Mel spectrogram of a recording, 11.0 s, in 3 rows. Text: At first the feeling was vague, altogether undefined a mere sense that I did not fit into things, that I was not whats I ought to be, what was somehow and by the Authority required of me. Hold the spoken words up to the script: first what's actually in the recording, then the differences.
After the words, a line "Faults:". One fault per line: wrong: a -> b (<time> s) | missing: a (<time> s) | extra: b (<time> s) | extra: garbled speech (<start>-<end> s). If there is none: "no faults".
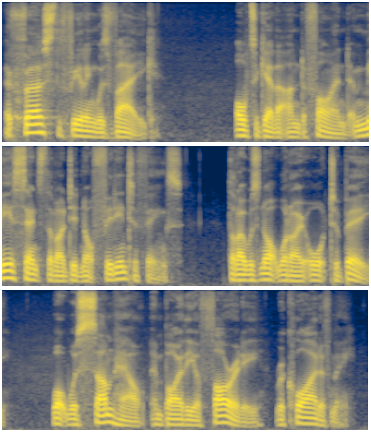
At first the feeling was vague, altogether undefined a mere sense that I did not fit into things, that I was not what I ought to be, what was somehow and by the Authority required of me.
Faults:
wrong: whats -> what (6.4 s)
